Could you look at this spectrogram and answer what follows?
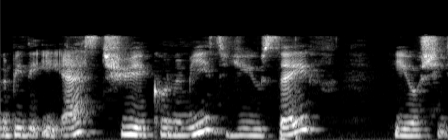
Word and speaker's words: économise: All of these ones are pronounced the same. J'économise, tu économises, il économise, elle économise, because the end here is silent.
